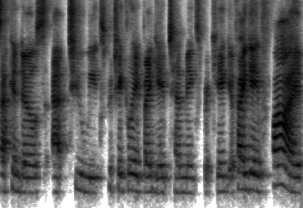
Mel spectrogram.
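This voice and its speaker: A woman talks at a moderate pace with ordinary pitch variation, with noticeable background noise and audible room echo in the recording. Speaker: gastroenterologist. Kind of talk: lecture.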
